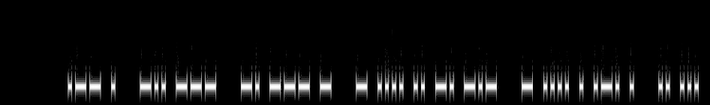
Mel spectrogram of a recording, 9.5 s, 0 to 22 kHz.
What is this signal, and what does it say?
Morse code, heard as a keyed tone, about 25 wpm, 700 Hz. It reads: WE DO NOT THINK THERE IS
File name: practice / 25wpm / Sentences with 4-Word Phrases - 25wpm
